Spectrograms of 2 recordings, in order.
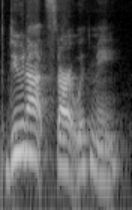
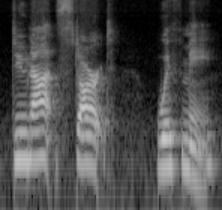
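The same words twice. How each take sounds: First: Said in the usual way. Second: "Do not start with me" slowly, word by word; slow warning. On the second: Real, not acted. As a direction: stretch the warning, pausing before "with me". Repeats warning with emphasis.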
